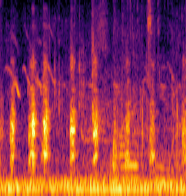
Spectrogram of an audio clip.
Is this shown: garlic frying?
no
